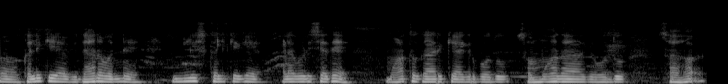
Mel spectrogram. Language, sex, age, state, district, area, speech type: Kannada, male, 18-30, Karnataka, Chitradurga, rural, spontaneous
